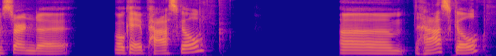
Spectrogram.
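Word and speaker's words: Haskell: to okay Pascal um hascal rhymes with Pascal um you've got your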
